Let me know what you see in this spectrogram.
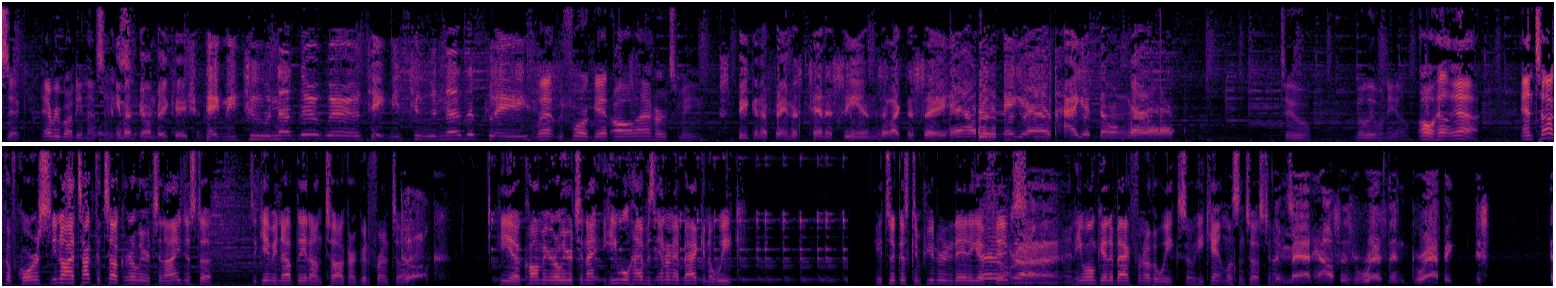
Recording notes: Prank Phone Calls Collection.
